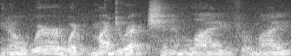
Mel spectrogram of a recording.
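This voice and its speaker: A man speaks at a fairly slow pace, with audible room echo and noticeable background noise around him. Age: young. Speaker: guest, longtime friend of the host. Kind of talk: casual chat.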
